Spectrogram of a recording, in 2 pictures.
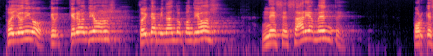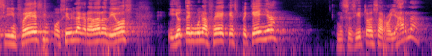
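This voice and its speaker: A middle-aged man preaching a sermon as pastor, animated and asking the congregation frequent rhetorical questions. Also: high-pitched, normal speed.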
